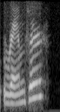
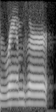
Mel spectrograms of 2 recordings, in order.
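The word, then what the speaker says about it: Ramsaur: My name is Noelle Ramser. – Noelle. How do you spell that? No, I mean, N-O-E-L? Yes, ma'am. And then Ramser, R-A-M, as in Mary, S-A-U-R. – S. Okay, can you spell that over, ma'am? S-A-M? – U-R.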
